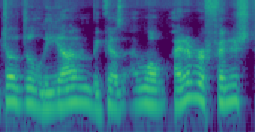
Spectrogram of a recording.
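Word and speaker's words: JoJolion: Um, but I know for sure I did not care for JoJo Leon. That's how it's pronounced like Evangelion. That's how it's supposed to sound like.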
